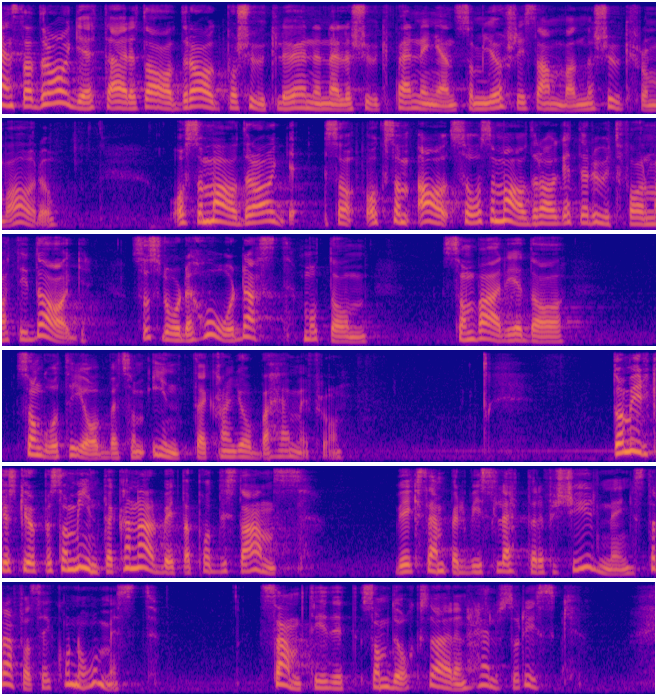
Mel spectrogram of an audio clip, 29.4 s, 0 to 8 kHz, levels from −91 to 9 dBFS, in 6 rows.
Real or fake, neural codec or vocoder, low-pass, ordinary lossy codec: fake; vocoder, 44.1 kHz, 128 mel bands every 256 samples, BigVGAN v2; 7.2 kHz; none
